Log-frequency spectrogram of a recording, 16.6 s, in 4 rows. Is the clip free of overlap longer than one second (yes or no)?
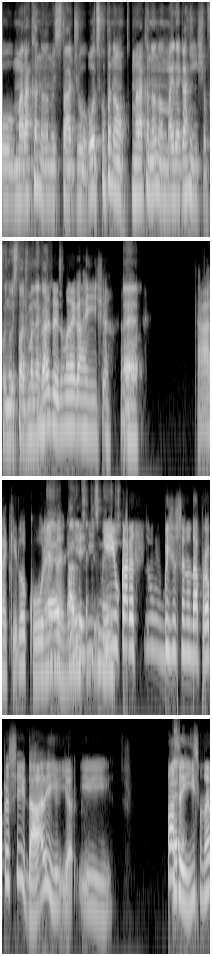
no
